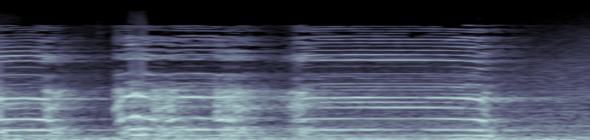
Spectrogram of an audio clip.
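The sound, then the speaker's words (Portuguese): A large rooster with a red comb, gripping a bench indoors, crows once, loud, a full cock-a-doodle-doo that breaks into a few quick syllables before a long, held final note trailing off. No one speaks. “Este galo está na rua? Não, tá ali dentro com vocês.”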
